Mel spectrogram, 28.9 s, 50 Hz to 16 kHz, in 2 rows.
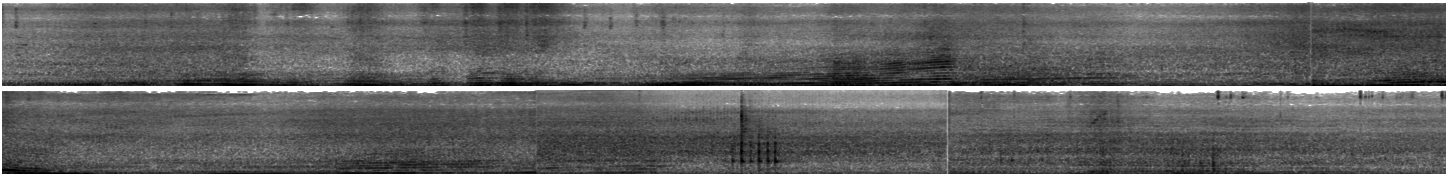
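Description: Several sports car engines revving and accelerating away one after another, the pitch sweeping up through the gears. A modified Toyota MR2 pulls off first, and a Nissan GT-R passes close, rising and falling in pitch about halfway through. A short sharp crack sounds about three quarters of the way in.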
